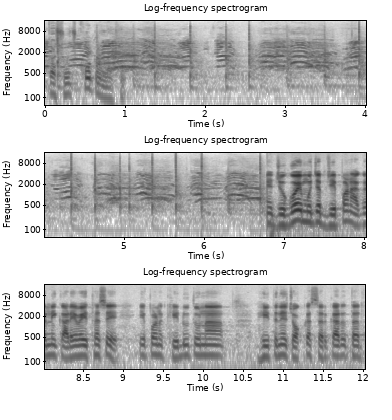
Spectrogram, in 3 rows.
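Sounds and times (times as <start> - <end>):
sharp percussive beats: 0.0 - 6.9
group of voices chanting: 0.4 - 6.8.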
